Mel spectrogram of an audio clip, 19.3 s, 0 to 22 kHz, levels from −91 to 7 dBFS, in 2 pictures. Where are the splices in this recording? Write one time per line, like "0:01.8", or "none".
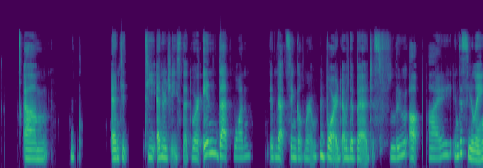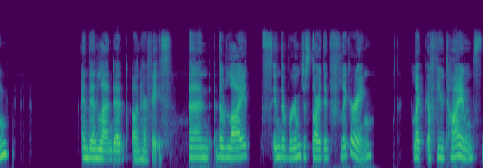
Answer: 0:06.4
0:13.4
